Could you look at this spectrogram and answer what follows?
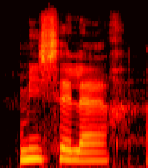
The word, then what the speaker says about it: micellaire: What is the correct French pronunciation? – Micellaire.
